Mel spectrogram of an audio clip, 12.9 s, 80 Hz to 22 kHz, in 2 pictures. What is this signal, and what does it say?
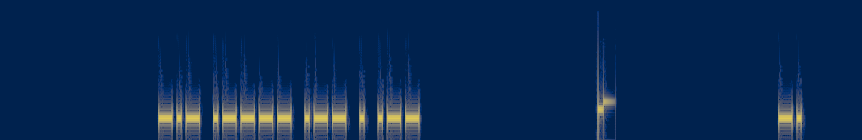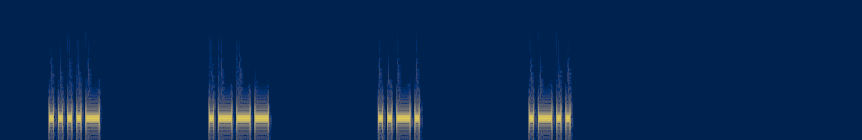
Morse code, heard as a keyed tone, about 36 wpm, spaced as for 15 wpm, 700 Hz. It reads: K1WEW N4JFL
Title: USA Call Signs - 5 Characters - 8x Character Spacing - 35wpm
